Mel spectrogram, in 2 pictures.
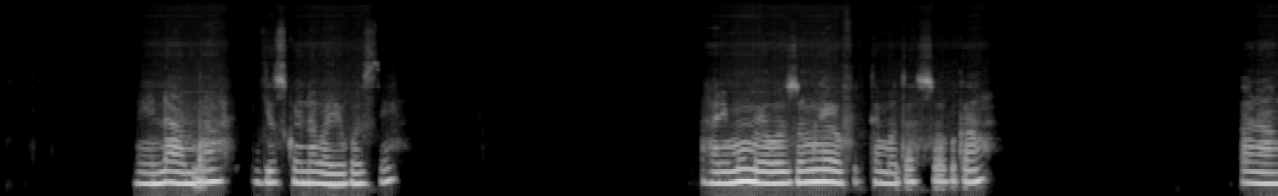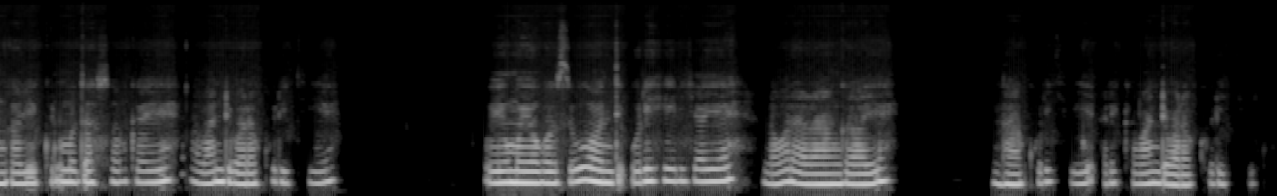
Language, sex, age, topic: Kinyarwanda, female, 18-24, government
